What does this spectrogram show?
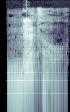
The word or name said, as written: nettle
